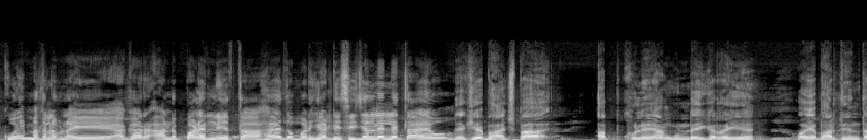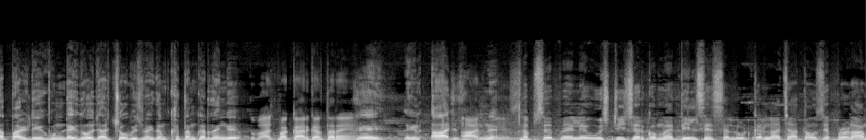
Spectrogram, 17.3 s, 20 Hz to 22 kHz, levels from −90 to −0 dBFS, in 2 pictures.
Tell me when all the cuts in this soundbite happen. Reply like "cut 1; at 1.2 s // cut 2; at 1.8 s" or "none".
cut 1; at 4.5 s // cut 2; at 13.8 s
